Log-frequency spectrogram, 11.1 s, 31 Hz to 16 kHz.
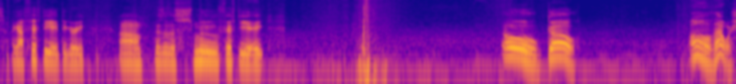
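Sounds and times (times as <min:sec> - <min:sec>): golf club striking ball: 0:05.3 - 0:05.9.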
